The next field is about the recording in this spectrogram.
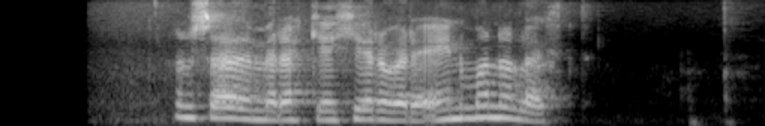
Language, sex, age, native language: Icelandic, female, 30-39, Icelandic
